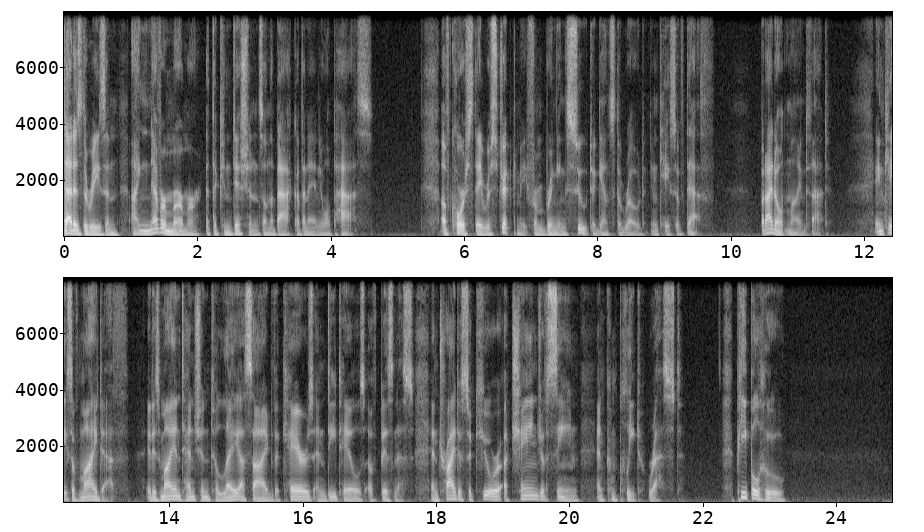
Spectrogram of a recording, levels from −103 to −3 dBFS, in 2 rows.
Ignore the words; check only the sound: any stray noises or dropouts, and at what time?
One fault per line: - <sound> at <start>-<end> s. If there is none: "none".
none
